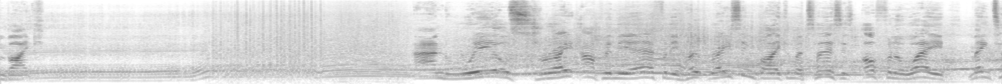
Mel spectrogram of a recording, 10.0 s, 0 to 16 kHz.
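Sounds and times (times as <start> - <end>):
motorcycle engines revving: 0.0 - 10.0.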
